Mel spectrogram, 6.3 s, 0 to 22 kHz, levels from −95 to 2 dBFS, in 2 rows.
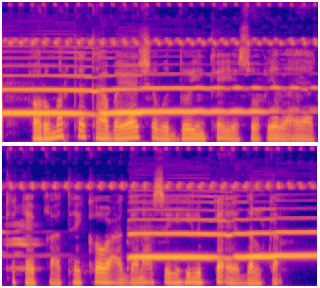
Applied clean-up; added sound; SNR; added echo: classical method log-MMSE.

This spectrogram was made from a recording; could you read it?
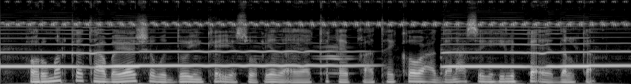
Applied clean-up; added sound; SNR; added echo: none; Wind instrument, woodwind instrument; -3 dB; none.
